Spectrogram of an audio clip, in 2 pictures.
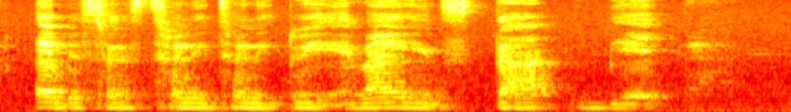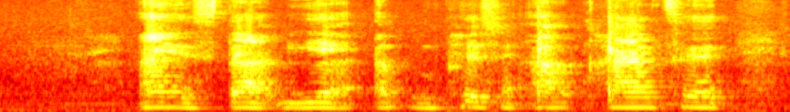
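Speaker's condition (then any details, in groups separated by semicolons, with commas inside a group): Cerebral palsy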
